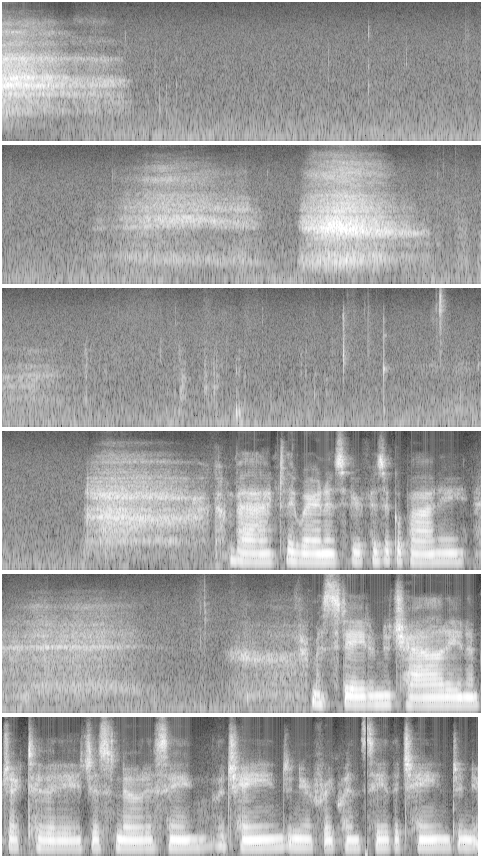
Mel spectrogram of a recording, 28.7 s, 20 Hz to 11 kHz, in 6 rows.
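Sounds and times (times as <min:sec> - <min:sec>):
slow deep breaths during a guided meditation: 0:00.0 - 0:01.4, 0:05.6 - 0:10.5, 0:15.2 - 0:16.5, 0:19.1 - 0:22.2
speech: 0:16.7 - 0:19.4, 0:22.3 - 0:28.7.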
